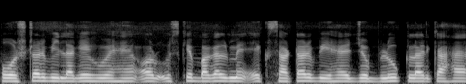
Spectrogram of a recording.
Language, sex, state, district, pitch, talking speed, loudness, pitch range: Hindi, male, Jharkhand, Palamu, 145 Hz, 230 wpm, -14 LUFS, 145-155 Hz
